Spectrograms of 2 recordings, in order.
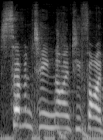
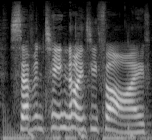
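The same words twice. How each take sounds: First: The price is said quickly. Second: The price is said at a slower pace.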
